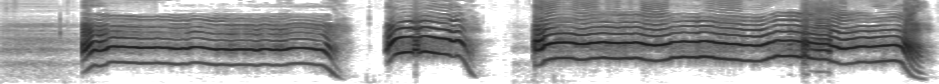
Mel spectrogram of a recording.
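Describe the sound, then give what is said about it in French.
Two children, recorded in a studio, shout three loud, high-pitched cries one after another, each a sustained open vowel that drops in pitch at the end, with brief silences between them and no other talk. “venus au studio pour enregistrer ces menus cris, bien loin de la réalité que mes tympans vivent chaque jour.”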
